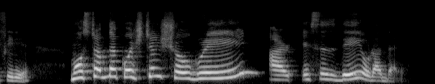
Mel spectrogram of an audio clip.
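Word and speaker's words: Sjögren: Eta pronunciation actually Sjogren.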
